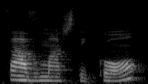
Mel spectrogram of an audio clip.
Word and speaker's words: θαυμαστικό: Beware of the diphthong av. Alpha and ypsilon are pronounced av. Av, θαυμαστικό.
